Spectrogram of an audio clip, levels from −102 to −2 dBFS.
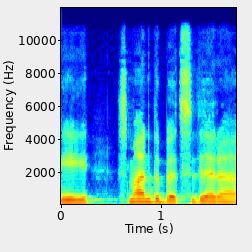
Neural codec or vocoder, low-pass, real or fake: codec, 24 kHz, 0.9 kbps, WavTokenizer, medium speech release version 1; 10.8 kHz; fake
